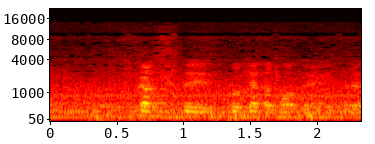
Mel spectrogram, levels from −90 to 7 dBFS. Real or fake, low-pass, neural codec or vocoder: real; 14.4 kHz; none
